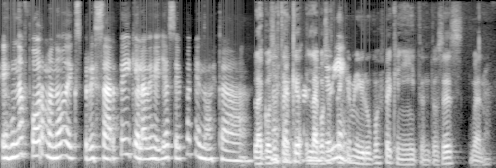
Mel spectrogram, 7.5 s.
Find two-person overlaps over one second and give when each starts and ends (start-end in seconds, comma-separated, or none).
3.8-5.4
